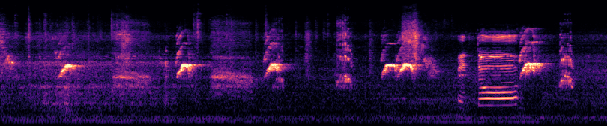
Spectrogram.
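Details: Two pet cockatiels calling: sharp upswept whistles and brief harsh squawks at uneven intervals, plus one longer buzzy, rasping note near the end, over a quiet low-pitched household hum.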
